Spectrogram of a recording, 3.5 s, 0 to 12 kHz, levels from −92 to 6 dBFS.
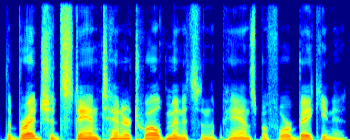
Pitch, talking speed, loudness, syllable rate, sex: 140 Hz, 240 wpm, -20 LUFS, 6.0 syllables/s, male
